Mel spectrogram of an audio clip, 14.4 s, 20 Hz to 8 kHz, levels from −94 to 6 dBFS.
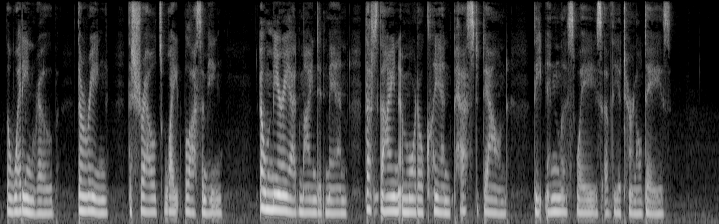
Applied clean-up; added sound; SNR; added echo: none; none; none; none.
